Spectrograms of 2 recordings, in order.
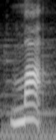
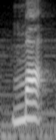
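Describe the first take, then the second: First: It is short and light, with neutral tone. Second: It is short and light, with neutral tone.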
